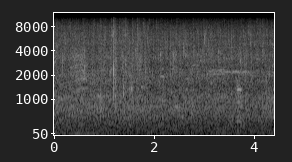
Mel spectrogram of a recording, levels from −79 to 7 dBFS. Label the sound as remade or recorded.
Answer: recorded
